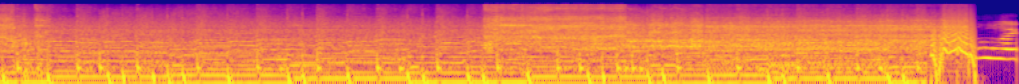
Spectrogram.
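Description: Wood being sawn with a power saw during a boat interior renovation, a loud steady rasping grind that runs for about ten seconds with a brief shift in tone midway, no voices.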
